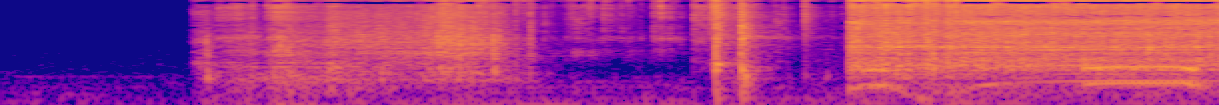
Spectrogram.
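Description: Electric coffee grinder grinding coffee, switched on about four seconds in and running steadily. Before it starts there is rattling and two sharp clicks.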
